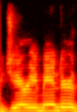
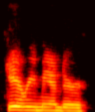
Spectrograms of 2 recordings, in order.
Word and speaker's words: gerrymander: you want to say gerrymander that's fine if you want to say gary mander that is fine as well we don't have to fight the good fight here on pronunciation but i do want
